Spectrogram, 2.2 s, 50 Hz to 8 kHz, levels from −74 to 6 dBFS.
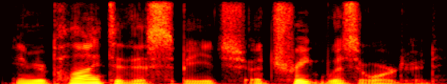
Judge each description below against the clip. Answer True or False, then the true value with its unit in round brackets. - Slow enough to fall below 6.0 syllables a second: True (5.8 syllables/s)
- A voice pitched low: True (95 Hz)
